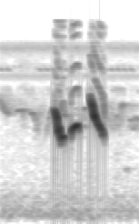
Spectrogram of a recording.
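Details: Male orange-headed thrush, sound played to provoke singing: brief phrase of three whistled notes, each sliding downward, the last loudest, over a faint thin hiss.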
